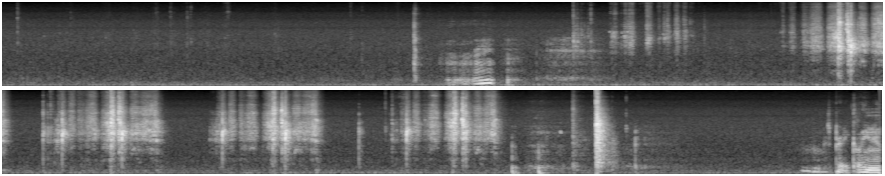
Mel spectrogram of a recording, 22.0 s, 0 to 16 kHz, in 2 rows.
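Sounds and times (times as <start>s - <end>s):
bore brush rasping in barrel: 9.8s - 13.1s, 13.7s - 15.1s, 15.9s - 17.4s.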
